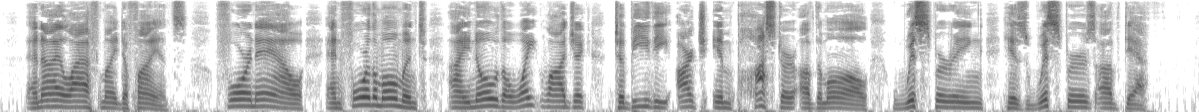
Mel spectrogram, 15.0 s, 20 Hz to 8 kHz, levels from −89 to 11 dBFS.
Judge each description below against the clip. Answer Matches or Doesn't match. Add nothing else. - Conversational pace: Doesn't match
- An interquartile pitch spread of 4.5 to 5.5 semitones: Doesn't match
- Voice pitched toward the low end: Doesn't match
